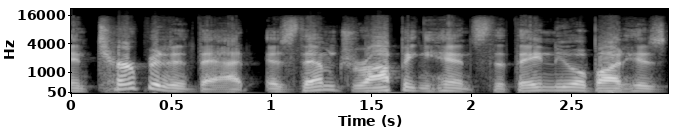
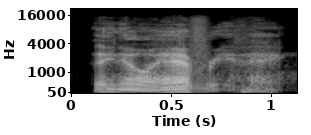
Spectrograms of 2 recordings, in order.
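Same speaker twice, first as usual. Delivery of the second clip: low, much softer repeat; hushed paranoid echo; 6 semitones lower, 8 dB quieter than usual. Retold or imitated. Jack muttering to himself that they know, hushed. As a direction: drop it to a low murmur of dread. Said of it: "he's like".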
